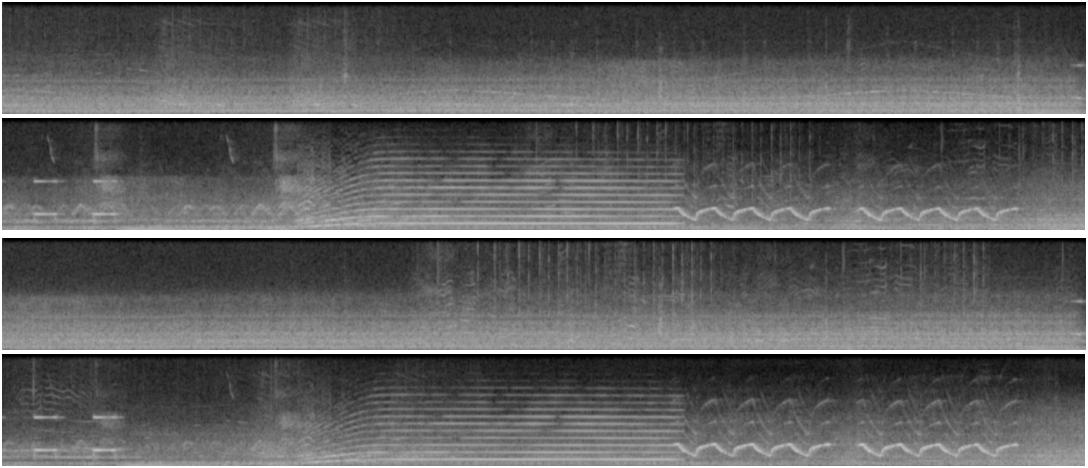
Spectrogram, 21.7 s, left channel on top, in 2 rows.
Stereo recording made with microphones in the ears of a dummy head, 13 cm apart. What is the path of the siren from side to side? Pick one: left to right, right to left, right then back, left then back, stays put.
left to right.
